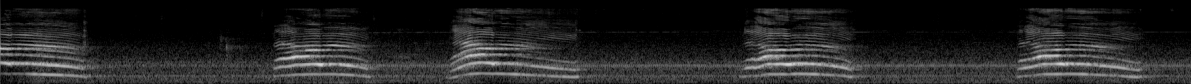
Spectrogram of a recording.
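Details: Domestic cat, a male, wailing about the carrier ahead of a vet appointment, 19 September 2011, indoors in a condo; five loud, bowed, harmonic meows spaced two to three seconds apart, with a faint continuous hum beneath.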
